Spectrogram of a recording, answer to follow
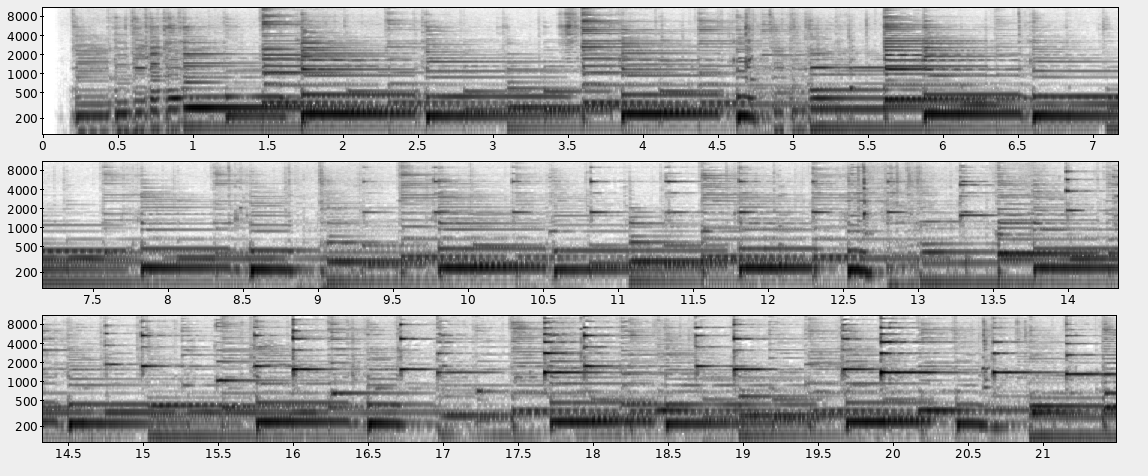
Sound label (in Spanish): Variación de milonga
